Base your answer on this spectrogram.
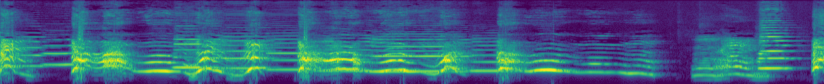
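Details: Pet dog howling at a clarinet; drawn-out sliding howls with wavering, falling pitch and short yelping breaks, over sustained clarinet notes in the background.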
